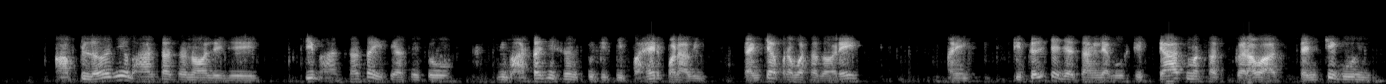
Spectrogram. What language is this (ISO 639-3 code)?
mar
